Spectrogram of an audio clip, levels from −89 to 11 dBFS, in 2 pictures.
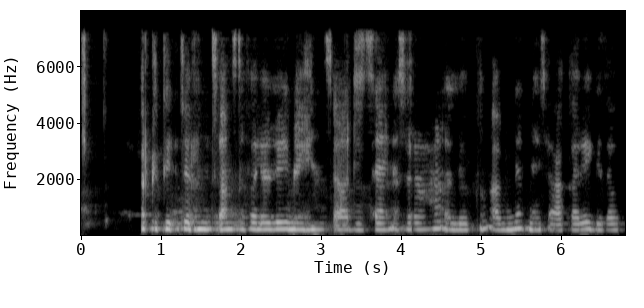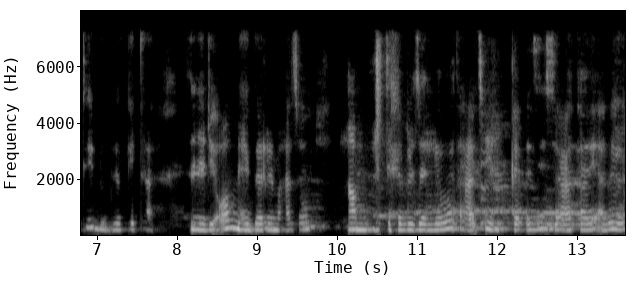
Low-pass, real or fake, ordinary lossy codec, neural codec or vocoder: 7.2 kHz; fake; MP3, 64 kbps; codec, 44.1 kHz, 2.6 kbps, SNAC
